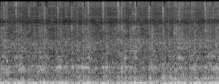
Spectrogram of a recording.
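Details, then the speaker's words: 1957 Bel Air with a 283 V8, freshly started, lumpy idle with a light puffing tick on each firing pulse; exhaust leak at the manifold near the distributor. "Oh yeah, it's got an exhaust leak on the manifold where the distributor hooked up."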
